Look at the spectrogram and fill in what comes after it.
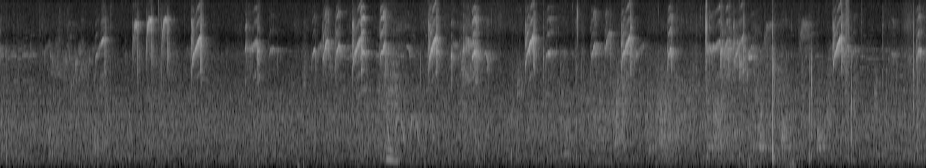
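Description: Small birds chirping: short, high calls repeated every second or so over a steady background noise, with one sharp click about fifteen seconds in.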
